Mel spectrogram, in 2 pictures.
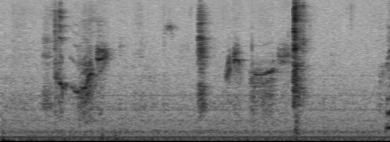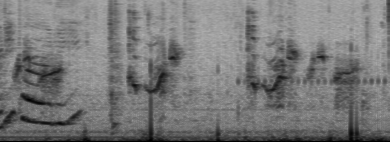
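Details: Pet cockatiel indoors talking, said to say good morning, pretty bird and step up while fixated on its reflection as a dog approaches; several short whistled, speech-like phrases with bending, rising and falling tones, over a low steady room hum.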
